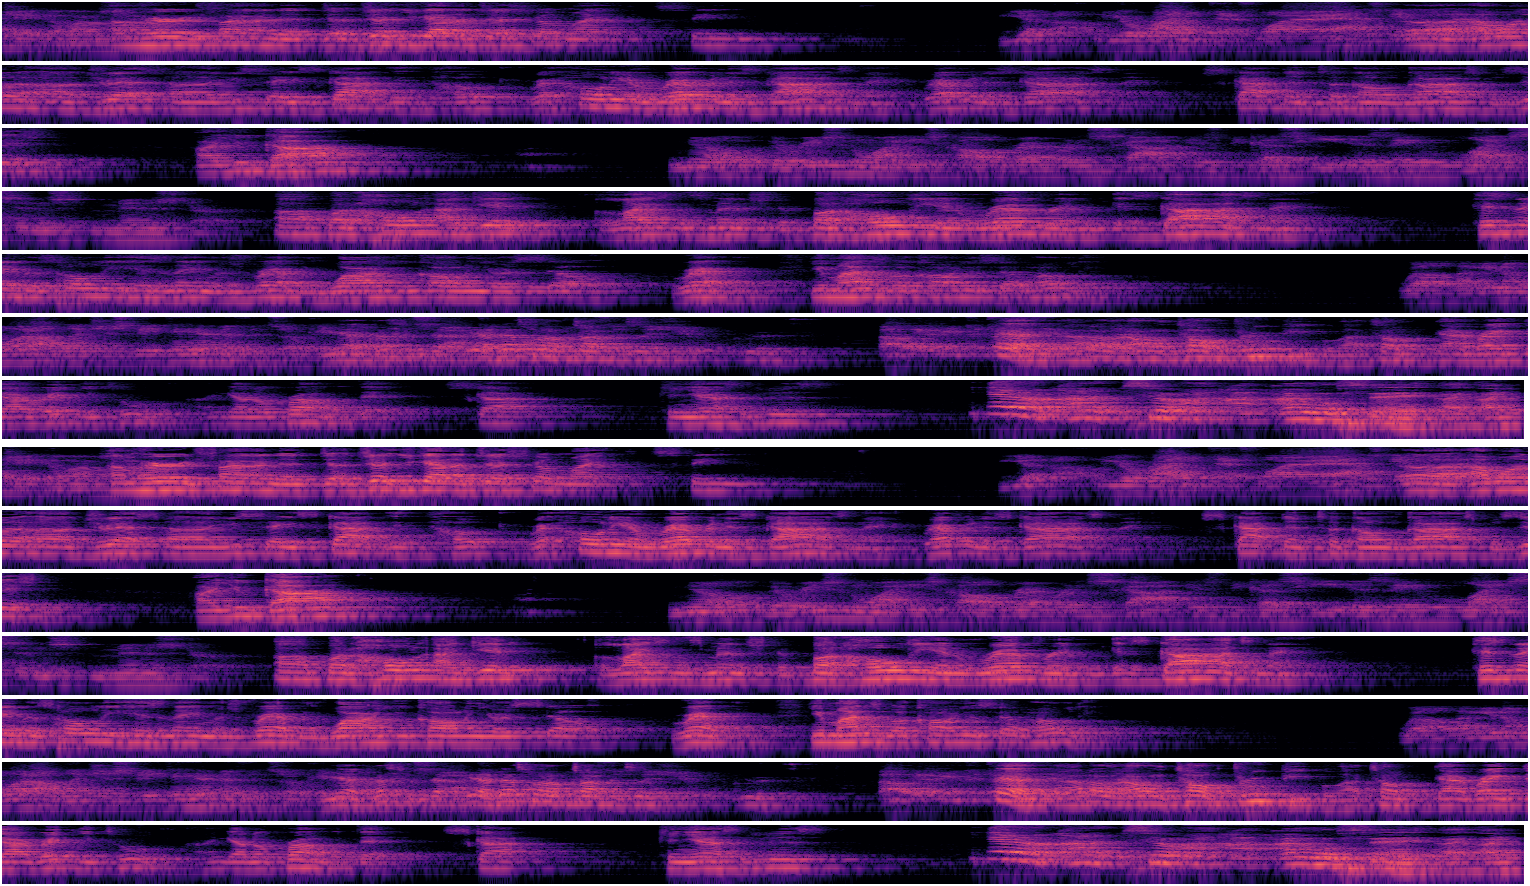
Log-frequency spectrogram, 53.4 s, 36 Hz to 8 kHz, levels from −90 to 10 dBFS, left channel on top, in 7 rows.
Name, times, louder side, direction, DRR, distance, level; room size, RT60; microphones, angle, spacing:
voice 1, 0.0-0.8 5.0-7.5 18.6-23.9 37.5-41.7 42.5-43.9, right 1 dB, 40° right, -10 dB, 1.2 m, -42 dB
voice 2, 0.5-3.0 3.3-3.7 7.0-13.3 13.6-15.4 16.2-17.0 24.3-25.5 25.9-29.4 30.3-33.4 33.9-34.1 34.6-36.0 39.8-41.5 41.9-42.0 43.1-47.7 48.0-48.4 49.1-49.9, right 3 dB, 85° right, 5 dB, 0.4 m, -32 dB
voice 3, 50.7-53.3, left 1 dB, 5° left, -4 dB, 0.5 m, -29 dB
3.8 x 2.6 x 2.4 m, 0.88 s
head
